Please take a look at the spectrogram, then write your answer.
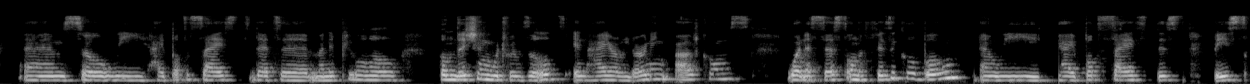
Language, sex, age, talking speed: English, female, 20-39, 120 wpm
